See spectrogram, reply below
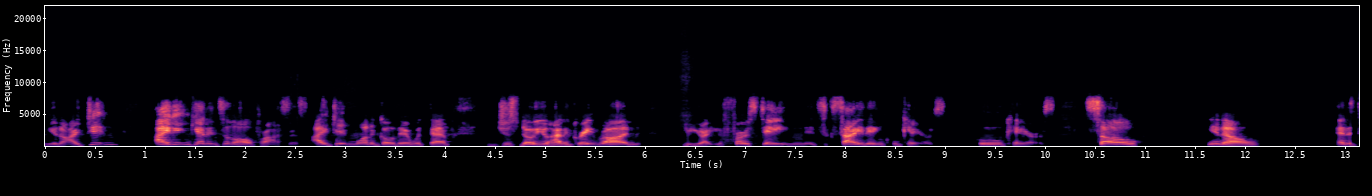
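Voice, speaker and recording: A woman's voice: medium pitch, dry recording. Dry, dull-sounding woman telling a story. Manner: storytelling, animated retelling. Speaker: color guard instructor, podcast co-host. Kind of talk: casual podcast chat.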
